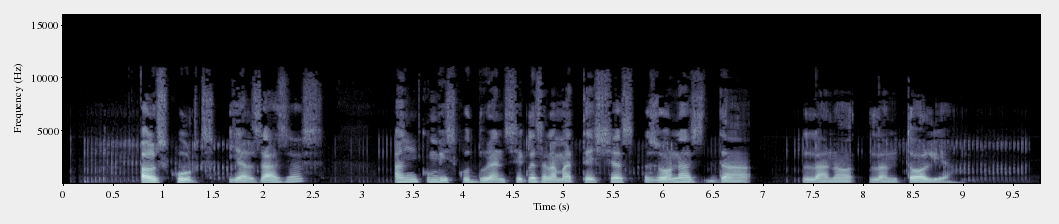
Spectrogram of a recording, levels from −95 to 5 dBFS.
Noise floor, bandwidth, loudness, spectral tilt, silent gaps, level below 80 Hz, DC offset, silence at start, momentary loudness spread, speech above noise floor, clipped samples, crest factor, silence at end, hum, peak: -67 dBFS; 11.5 kHz; -24 LUFS; -6 dB/octave; none; -70 dBFS; under 0.1%; 0.8 s; 11 LU; 43 dB; under 0.1%; 24 dB; 0.8 s; none; -2 dBFS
